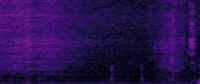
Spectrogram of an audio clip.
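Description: Faint rubbing of a small travel iron being pushed back and forth over dyed lace on paper, with a few faint light ticks in the second half.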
